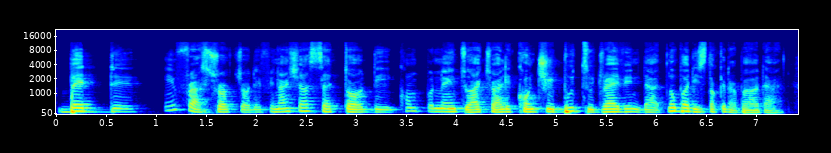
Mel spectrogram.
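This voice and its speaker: A man's voice: medium pitch, moderate pace, hardly any pauses, mellow. Man asking a long question. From Nigeria. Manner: hesitant, many fillers, builds a long argument. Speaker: audience questioner. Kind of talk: conference floor question. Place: conference auditorium.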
